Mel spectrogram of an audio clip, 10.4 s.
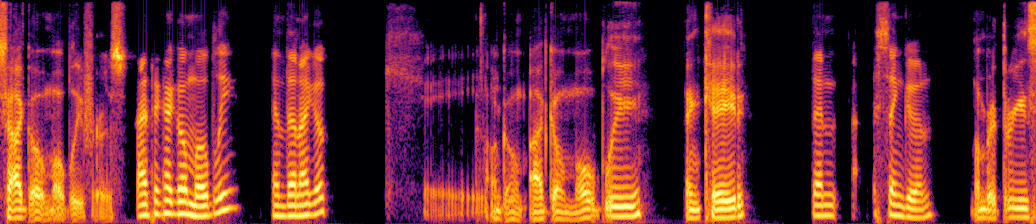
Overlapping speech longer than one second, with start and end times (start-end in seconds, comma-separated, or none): none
